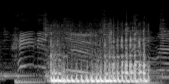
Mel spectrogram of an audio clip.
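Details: Lion roaring: a deep, pulsing, throaty roar about one second long, with low rumbling beats, set between brief musical notes before and after.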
